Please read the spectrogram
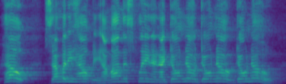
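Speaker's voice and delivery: loud, high panicked cries for help; panicked scream. Acted. Boy alone in plane screams into microphone, panicked scream. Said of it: "he began to scream into the microphone".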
